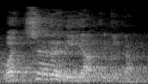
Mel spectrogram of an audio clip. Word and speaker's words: Wuchereria: See the spelling for Wuchereria, W-U-C-H-E-R-E-R-I-A. That is called Wuchereria, but we have to pronounce it as Wuchereria bancrofti.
